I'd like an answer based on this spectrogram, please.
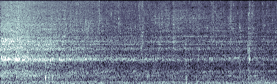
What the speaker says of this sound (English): You want to hear that nice saute.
